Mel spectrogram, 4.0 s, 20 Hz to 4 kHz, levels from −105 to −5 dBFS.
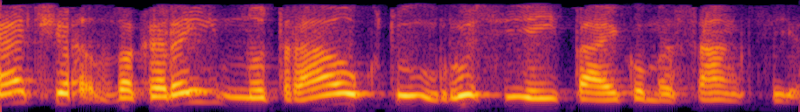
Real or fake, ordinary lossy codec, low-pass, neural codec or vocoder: real; MP3, 24 kbps; 3.6 kHz; none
